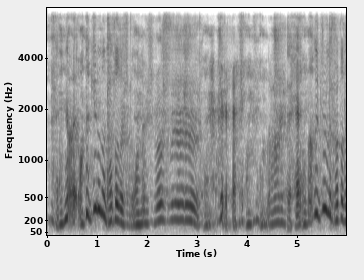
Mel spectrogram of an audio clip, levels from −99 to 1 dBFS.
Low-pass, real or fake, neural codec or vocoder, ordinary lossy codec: 7.2 kHz; fake; autoencoder, 22.05 kHz, a latent of 192 numbers a frame, VITS, trained on one speaker; none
